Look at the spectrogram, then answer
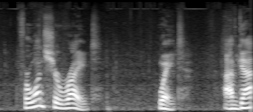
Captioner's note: none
